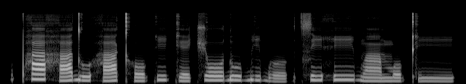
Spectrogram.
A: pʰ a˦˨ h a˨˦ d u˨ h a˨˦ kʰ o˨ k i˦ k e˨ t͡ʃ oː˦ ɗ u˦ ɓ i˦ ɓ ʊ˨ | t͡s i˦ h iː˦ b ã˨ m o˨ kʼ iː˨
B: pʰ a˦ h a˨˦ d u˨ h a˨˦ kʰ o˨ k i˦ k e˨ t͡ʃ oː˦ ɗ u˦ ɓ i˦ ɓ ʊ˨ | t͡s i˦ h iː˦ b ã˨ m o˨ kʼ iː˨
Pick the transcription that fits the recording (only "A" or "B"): B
